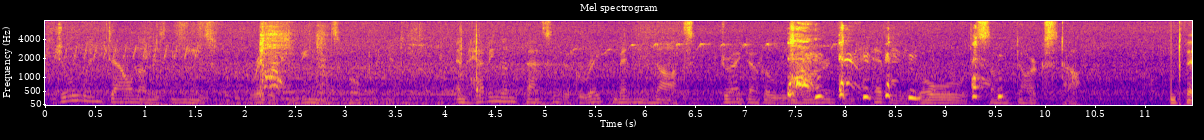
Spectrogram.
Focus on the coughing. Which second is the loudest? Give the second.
8 s.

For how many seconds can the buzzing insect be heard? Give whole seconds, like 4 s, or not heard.
11 s.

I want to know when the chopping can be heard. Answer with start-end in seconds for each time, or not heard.
not heard.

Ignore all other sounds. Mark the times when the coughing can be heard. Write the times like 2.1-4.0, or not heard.
1.1-2.9, 7.4-9.6.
